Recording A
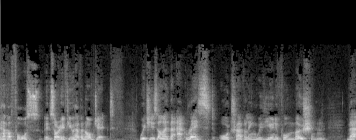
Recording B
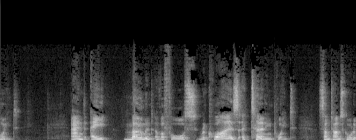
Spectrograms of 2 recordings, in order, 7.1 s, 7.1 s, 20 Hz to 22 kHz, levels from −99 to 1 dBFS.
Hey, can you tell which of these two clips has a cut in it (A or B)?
B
